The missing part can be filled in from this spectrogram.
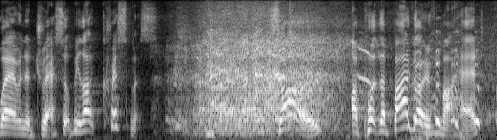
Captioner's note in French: rires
